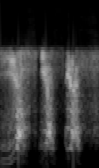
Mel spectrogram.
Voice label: bomb pre explosion, professional epic; vo; Source Model Packs; Counter Strike Model Pack; CS2

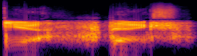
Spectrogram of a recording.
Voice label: thankful; Counter Strike; CS:GO; seal epic

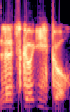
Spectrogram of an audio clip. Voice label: request eco, gendarmerie male

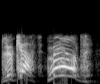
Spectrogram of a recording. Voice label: taking fire friendly, gendermerie male

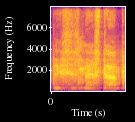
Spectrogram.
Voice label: scared emote

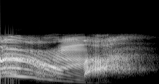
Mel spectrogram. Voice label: i killed enemy, professional; Counter Strike Model Pack; CS:GO

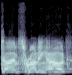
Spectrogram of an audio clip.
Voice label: radio bot time; Counter Strike Model Pack; CS:GO; gsg9

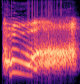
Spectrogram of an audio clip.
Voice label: male cheer; vo

